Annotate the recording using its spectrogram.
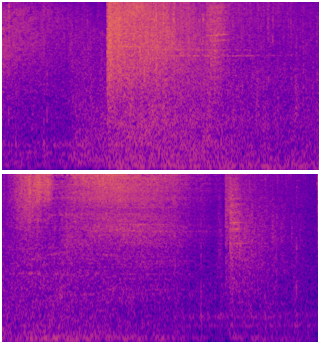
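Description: A fire crackles and whooshes.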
